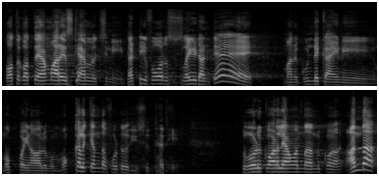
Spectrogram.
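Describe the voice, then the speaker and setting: A man preaching a sermon. He tells homely stories and prompts the congregation to call answers back to him. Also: fairly high pitch. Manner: folksy storyteller with homely examples. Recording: long reverb from a hall.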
